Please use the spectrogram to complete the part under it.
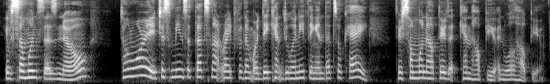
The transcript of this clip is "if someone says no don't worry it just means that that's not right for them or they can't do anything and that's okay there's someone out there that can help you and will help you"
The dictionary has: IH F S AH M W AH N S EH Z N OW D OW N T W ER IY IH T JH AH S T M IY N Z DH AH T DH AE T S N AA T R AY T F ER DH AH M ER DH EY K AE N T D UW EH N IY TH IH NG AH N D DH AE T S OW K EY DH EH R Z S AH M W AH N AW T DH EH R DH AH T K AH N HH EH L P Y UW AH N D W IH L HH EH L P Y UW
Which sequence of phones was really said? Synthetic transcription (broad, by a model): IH F S AH M W AH N S EH Z N OW D OW N T W ER IY IH T JH AH S T M IY N Z DH AH T DH AE T S N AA T R AY T F ER DH AH M ER DH EY K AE N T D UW EH N IY TH IH NG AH N DH AE T S OW K EY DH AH R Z S AH M W AH N AW T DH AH R DH AH T K AH N HH EH L P Y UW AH N W IH L HH EH L P Y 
